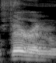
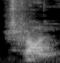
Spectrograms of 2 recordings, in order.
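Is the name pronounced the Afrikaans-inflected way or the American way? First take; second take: American; Afrikaans. First: The name is said with American pronunciation. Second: The name is said with Afrikaans-inflected pronunciation. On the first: "the strictly American Theron way" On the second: "some more Afrikaans inflected"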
